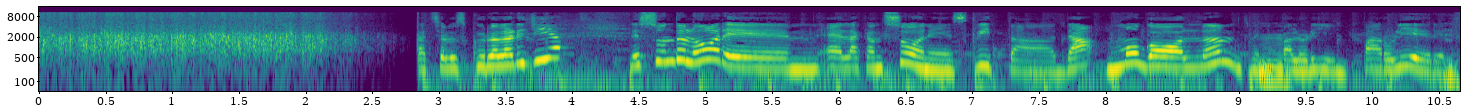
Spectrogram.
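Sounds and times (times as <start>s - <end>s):
audience applause for a singer on an Italian music show: 0.0s - 2.7s
speech: 2.8s - 10.6s.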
